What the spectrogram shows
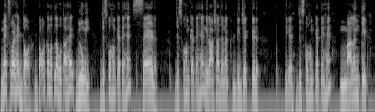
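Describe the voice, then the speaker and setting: A man with an Indian accent teaching English vocabulary in a casual classroom style, asking quick questions and answering them himself. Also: a little high, darkish tone, no room sound. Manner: rapid, chatty, asks quick questions then answers them. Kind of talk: casual classroom lesson explaining words.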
